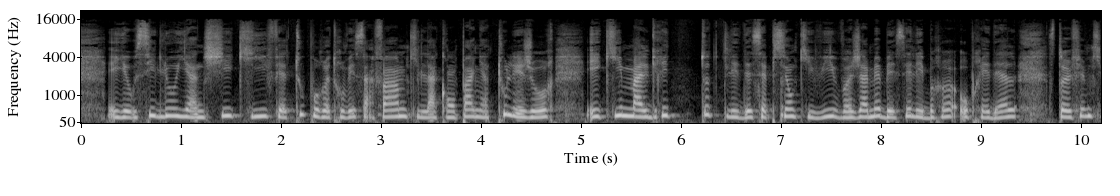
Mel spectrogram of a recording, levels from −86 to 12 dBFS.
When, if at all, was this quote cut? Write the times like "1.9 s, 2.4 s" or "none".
none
